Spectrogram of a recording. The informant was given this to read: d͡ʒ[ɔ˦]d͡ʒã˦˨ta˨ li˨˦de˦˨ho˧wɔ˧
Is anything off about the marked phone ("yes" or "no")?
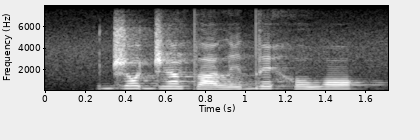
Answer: no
